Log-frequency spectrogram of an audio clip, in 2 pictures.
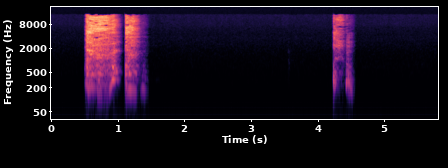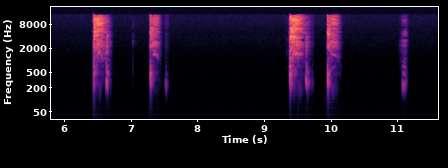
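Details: Repeated harsh coughs in short clusters of one to two, about nine over twelve seconds with silent pauses; an afternoon coughing fit.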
